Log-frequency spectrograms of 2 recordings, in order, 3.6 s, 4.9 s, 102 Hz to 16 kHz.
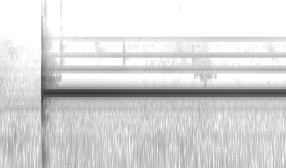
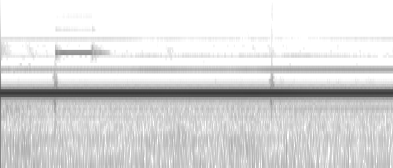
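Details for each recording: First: Mectron record player valve amplifier mod on the bench during power output and distortion measurement. A pure, steady 1 kHz tone starts abruptly and holds level with no hum, buzz or crackle. Clean amplifier output. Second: Mectron valve amplifier on bench test with about 1 kHz test tone overdriven: steady tone with harsh buzzy edge, about ten percent distortion from 2nd through 5th harmonics; clipping distortion.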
